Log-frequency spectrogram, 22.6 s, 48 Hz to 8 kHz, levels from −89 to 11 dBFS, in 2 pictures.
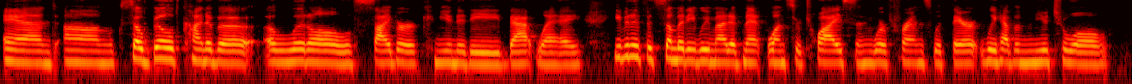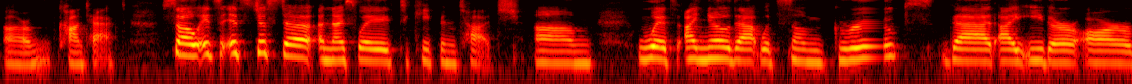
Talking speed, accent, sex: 155 wpm, American, female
